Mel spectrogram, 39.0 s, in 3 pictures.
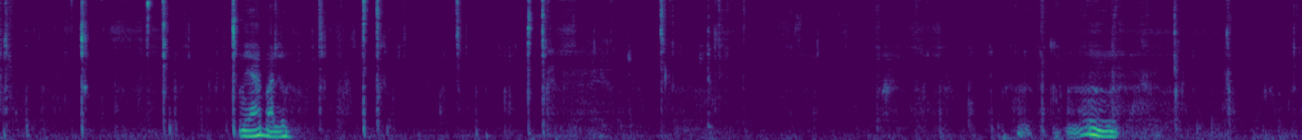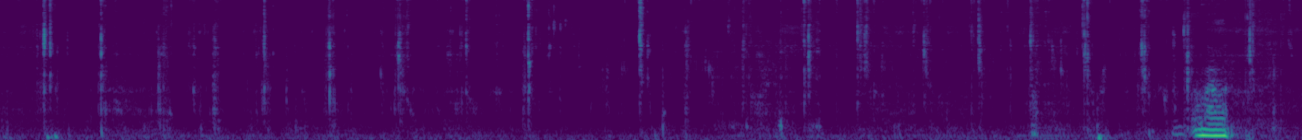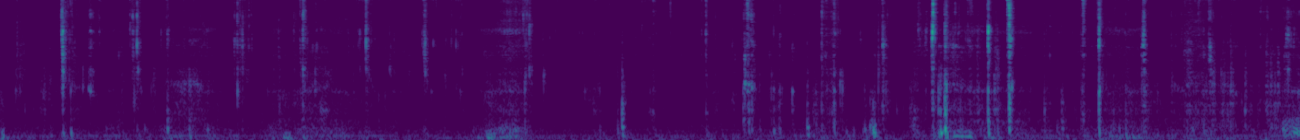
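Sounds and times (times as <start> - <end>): person chewing and smacking: 0.0 - 39.0.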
